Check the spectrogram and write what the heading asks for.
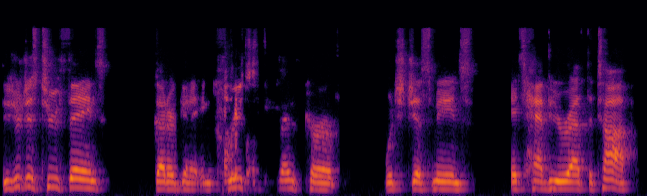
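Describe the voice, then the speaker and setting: A man's voice: a little high, fairly even intonation, unhurried. A man as strength coach giving a virtual seminar lecture, talking casually through slides with fillers, over a video call.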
